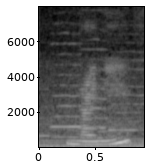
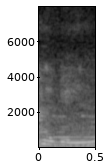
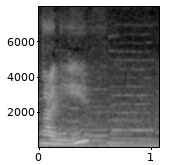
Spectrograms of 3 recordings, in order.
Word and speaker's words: Nynaeve: It was between Lon and Moraine and Nynaeve. I don't know why. It's not Naveen. We've determined that. I kept trying to call her Naveen, and it's not. I think it's Nynaeve.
